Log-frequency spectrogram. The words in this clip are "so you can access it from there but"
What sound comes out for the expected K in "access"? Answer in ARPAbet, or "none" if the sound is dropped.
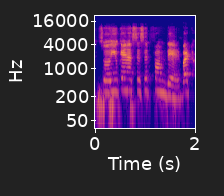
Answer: none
